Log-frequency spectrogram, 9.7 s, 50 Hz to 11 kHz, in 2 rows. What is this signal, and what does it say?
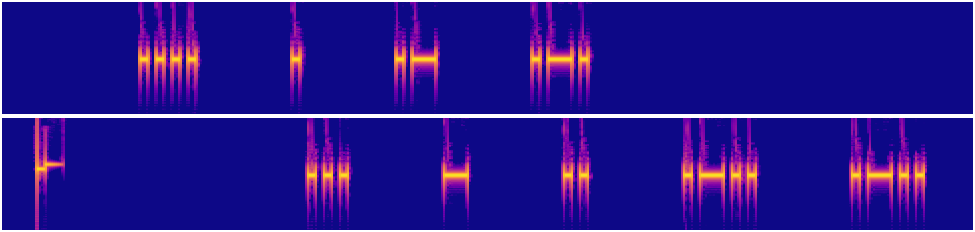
Morse code, heard as a keyed tone, about 30 wpm, spaced as for 14 wpm, 700 Hz. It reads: HEAR STILL
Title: 4x Character Spacing - Top 300 Words - 30wpm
